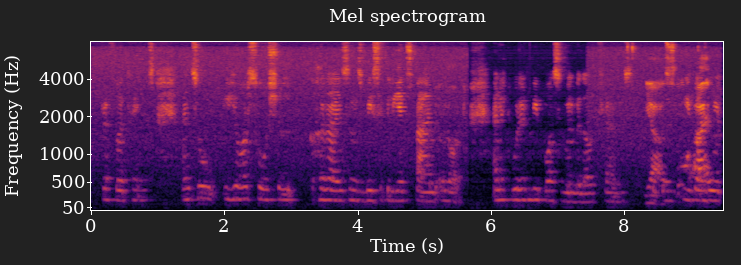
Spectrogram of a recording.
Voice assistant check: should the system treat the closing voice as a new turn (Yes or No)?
Yes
